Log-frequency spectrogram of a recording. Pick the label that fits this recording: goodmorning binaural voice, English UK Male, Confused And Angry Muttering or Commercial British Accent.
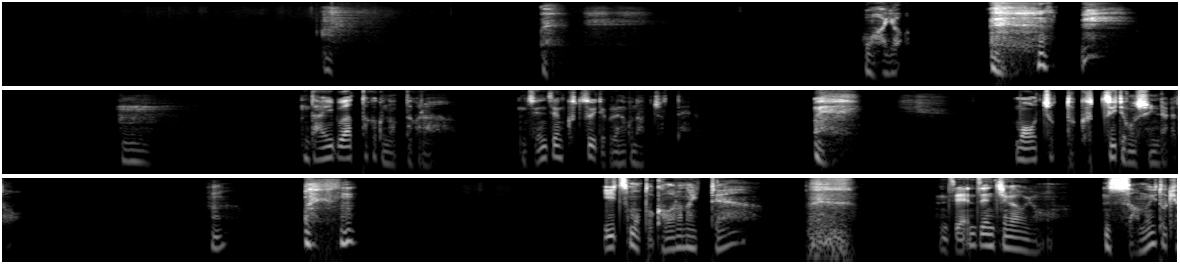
goodmorning binaural voice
